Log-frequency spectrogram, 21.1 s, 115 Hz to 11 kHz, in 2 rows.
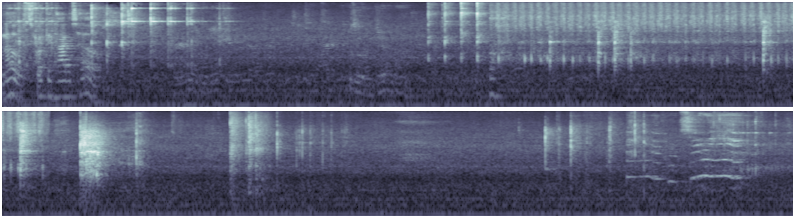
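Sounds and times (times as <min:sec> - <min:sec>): kitchen utensils clicking: 0:00.0 - 0:03.2, 0:05.7 - 0:11.9
whisk scraping in cup: 0:05.7 - 0:11.2.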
